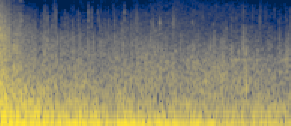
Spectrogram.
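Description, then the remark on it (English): A deep, thunderous boom erupts with a broad burst at the start, then a heavy low rumble rolls on loudly for about two seconds without fading much. “I heard a thunderous boom behind me.”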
